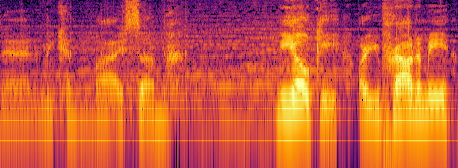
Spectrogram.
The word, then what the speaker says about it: gnocchi: I actually pronounced it correctly. At least I hope. Still gonna pronounce it noche because I'm just a stubborn fuck. Will this be with I love gnocchi. That's another way of mispronouncing it.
